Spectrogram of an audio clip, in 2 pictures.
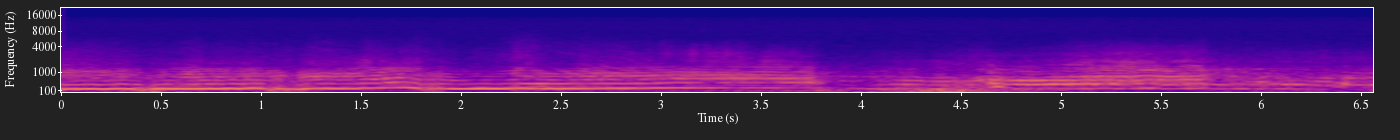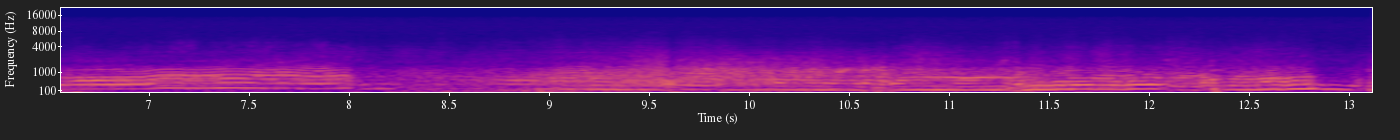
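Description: A Peugeot 205 Group A rally car at the 1992 Donegal International Rally roars at full throttle, its engine note climbing and dropping through gear changes with tyre noise, loud and close for the whole stretch.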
